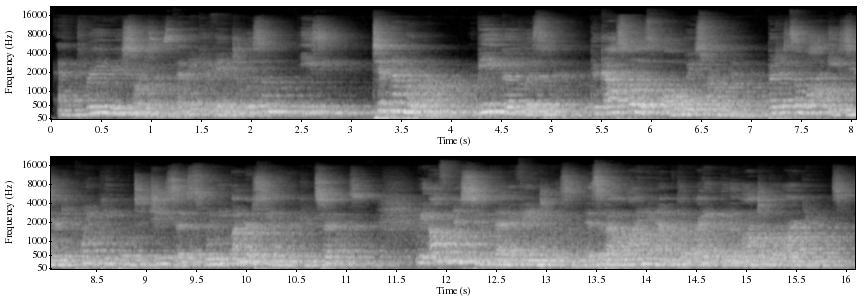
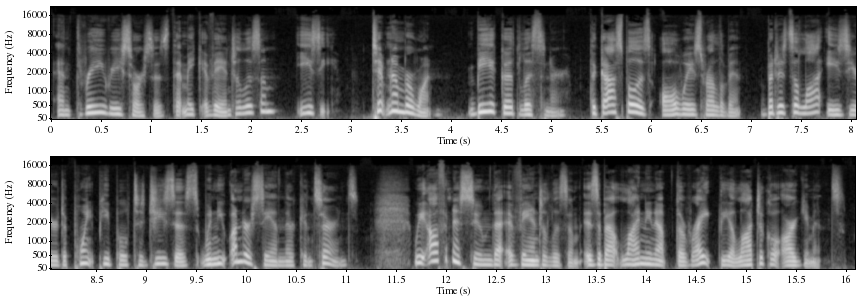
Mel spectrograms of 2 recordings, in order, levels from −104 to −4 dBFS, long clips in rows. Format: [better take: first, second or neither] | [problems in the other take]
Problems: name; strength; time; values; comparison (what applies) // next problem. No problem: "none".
second | room echo; strong; dies away in 1.9 s // off-mic speech; far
